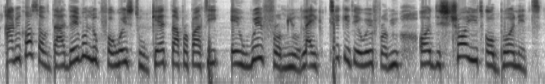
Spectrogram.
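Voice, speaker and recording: A woman's voice: a little high, lively intonation, brisk, darkish tone, no echo. A young woman hosting her own channel, commenting conversationally on news and giving her own opinion. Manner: conversational, reacts with surprise, gives own opinion. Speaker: channel host. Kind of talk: commentary vlog.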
